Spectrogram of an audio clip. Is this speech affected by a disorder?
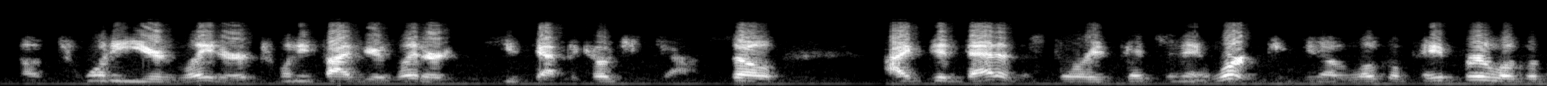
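No.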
